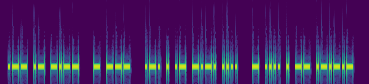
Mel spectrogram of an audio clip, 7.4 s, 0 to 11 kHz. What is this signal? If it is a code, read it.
Morse code, heard as a keyed tone, about 27 wpm, 700 Hz. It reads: WAY TO REACH THEM.
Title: Sentences from Top 1000 Words - Review Part 2 - 28wpm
